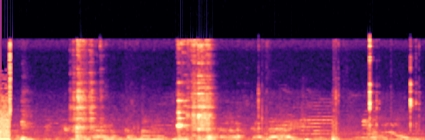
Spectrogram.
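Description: Faint clinks and a short scrape of small metal parts being handled: the steel pipe body of a homemade PCP air tank and a thin metal pin.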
